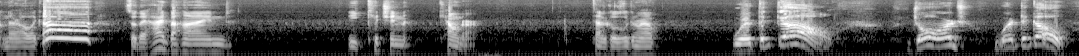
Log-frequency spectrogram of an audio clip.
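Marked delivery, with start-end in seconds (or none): 0.4-1.1 high, loud comic shriek; freaked-out scream. Acted. They're all freaking out at the tentacle, panicked scream. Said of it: "they're all freaking out". 7.3-10.7 high, loud, drawn-out cartoon creature; searching tentacle. Tentacle looking around the house, high searching call.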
